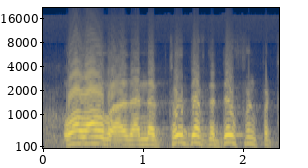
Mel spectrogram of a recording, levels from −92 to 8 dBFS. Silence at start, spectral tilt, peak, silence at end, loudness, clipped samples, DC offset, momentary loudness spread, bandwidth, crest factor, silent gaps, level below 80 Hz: 0 s; -6.5 dB/octave; 0 dBFS; 0.1 s; -7 LUFS; 10%; under 0.1%; 6 LU; 17 kHz; 8 dB; none; -40 dBFS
